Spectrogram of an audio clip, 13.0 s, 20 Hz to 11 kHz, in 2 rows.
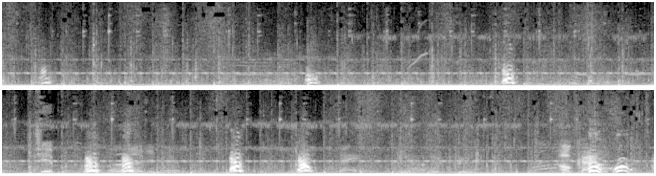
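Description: Horse hooves clip-clopping in Red Dead Redemption 2: a steady clatter of hoofbeats over a low constant hum, with a dog barking and a horse whinnying intermittently, and people talking faintly underneath.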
